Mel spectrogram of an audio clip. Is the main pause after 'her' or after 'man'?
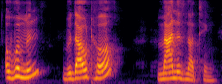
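after her. A pause comes after 'her', before 'man'. A man is worthless without a woman. "the second sentence says that um, a woman without her, without a woman, a, wa- a man won't be there"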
